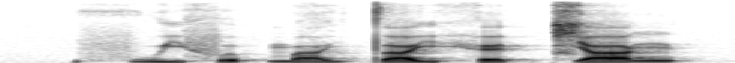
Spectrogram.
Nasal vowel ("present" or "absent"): absent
